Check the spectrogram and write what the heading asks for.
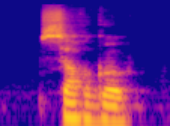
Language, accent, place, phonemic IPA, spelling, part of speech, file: French, France, Paris, /sɔʁ.ɡo/, sorgo, noun, LL-Q150 (fra)-sorgo.wav
- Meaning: post-1990 spelling of sorgho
